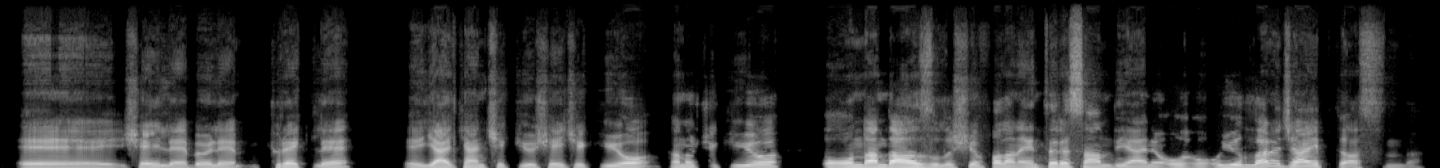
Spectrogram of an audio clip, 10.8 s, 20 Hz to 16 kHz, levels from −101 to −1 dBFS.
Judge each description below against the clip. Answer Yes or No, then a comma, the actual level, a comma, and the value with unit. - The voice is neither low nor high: Yes, medium, 155 Hz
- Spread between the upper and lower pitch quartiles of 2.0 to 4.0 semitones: Yes, average, 3.6 semitones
